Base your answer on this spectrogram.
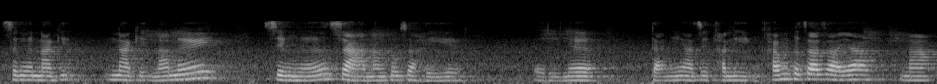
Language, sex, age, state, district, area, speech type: Bodo, female, 45-60, Assam, Chirang, rural, spontaneous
